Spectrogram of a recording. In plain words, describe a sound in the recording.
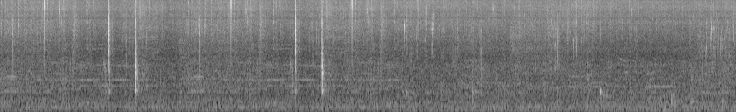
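Batter sizzles and hisses in hot oil.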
